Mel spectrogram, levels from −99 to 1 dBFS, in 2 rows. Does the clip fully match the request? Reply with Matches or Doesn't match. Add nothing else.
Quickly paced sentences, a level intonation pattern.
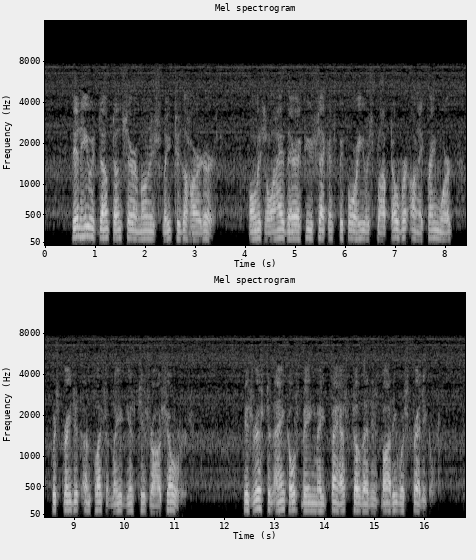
Doesn't match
